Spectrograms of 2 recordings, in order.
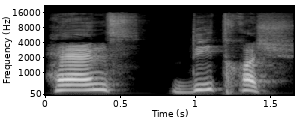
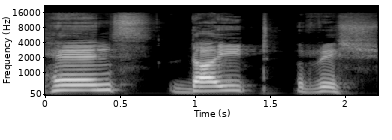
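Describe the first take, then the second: First: The surname is pronounced the German way. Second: The surname is sounded out following its English spelling. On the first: It is how the name is really pronounced. "जब हमने इसको German language में प्रोनाउंस करना सीखा" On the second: It helps to remember the spelling. "स्पेलिंग याद करने के रेफरेंस से"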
